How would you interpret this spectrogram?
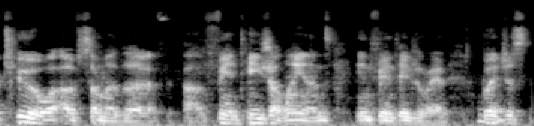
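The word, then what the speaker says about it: Phantasialand: some people are like if you want to give the more German pronunciation it's Fantasia land or something Fantasia land or whatever so some people say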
